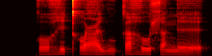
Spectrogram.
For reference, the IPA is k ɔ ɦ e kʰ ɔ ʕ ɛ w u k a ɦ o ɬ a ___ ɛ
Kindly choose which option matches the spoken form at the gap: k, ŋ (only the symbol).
ŋ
